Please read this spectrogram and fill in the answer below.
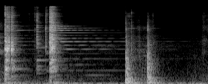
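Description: A welding magnet clacking onto a stack of iron serving plates. There are two sharp metal strikes about half a second apart, and the second leaves the plate ringing briefly. Its grip shows the plates are iron, magnetic. A couple of duller knocks follow about a second later.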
